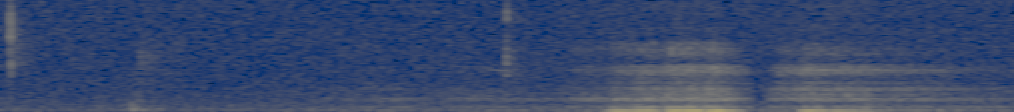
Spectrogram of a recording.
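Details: Person or animal snoring: two low rumbling snores in a quiet room, one longer and one shorter; snoring during sleep.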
